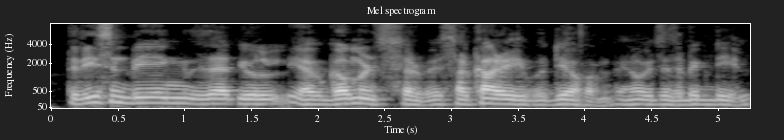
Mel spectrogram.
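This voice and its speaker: A man speaks at a fairly quick pace with hardly any pauses. His tone is dark and mellow. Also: medium pitch for a man, ordinary pitch variation. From India, Tamil Nadu (rural). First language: Tamil. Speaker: mathematics professor. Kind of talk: interview, life story.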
